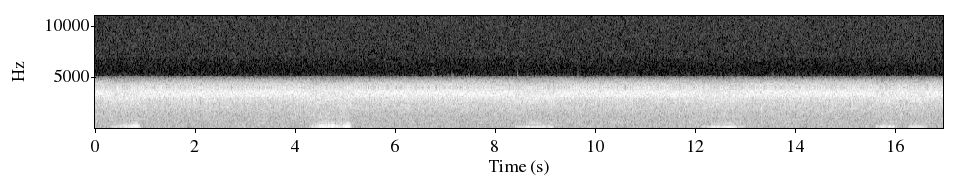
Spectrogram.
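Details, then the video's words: Sleeping Dachshund snoring: five low, rumbling snores, each under a second long, coming about every four seconds over a steady hiss of background noise. "Dackel Gigolo schnarcht sich einen"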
